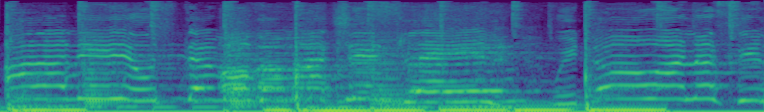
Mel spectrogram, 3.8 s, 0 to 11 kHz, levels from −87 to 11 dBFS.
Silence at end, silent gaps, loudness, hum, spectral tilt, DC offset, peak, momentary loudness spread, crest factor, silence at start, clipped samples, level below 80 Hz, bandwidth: 0 s; none; -14 LUFS; none; -6 dB/octave; 9%; -2 dBFS; 4 LU; 10 dB; 0 s; under 0.1%; -14 dBFS; 11 kHz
